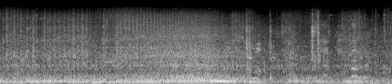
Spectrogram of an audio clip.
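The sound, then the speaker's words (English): A car engine stalls and labours as a learner driver works the clutch: a steady, low, mid-pitched drone that surges and dips, with voices faintly underneath. “Why does it do that? Well, it does that because you got to, like, let the clutch out and push the gas in at the same time.”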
